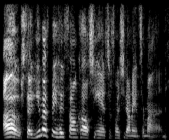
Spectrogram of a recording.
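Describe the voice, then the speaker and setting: A woman's voice: mid-range voice, big pitch swings, a little fast. A woman in her forties hosting a casual podcast chat, brash and teasing. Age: 40s. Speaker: podcast host.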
